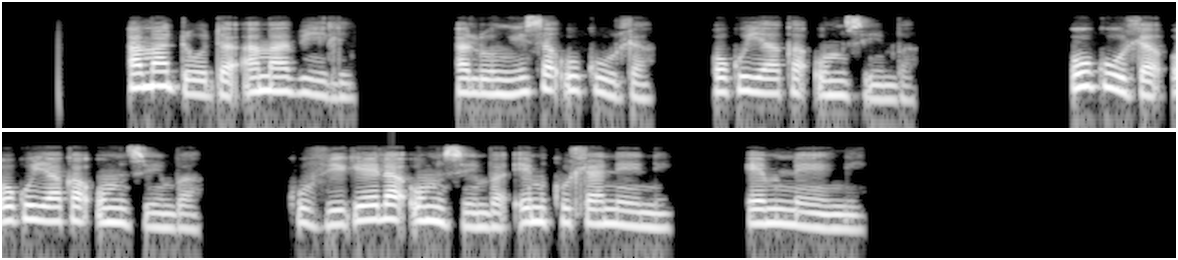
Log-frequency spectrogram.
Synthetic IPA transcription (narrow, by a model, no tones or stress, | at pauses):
amad̥ʱɔd̥ʱa̰ʔamaβili | aluŋisaʔuɣuɮa | oɣujaka̰ʔum̩ziːmbʱa | uɣuɮaʔoɣujaɣaʔum̩zimbʱa | ɣuviɣɛlaʔum̩zimbʱaʔemikʰuɬaneni | em̩neːŋi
